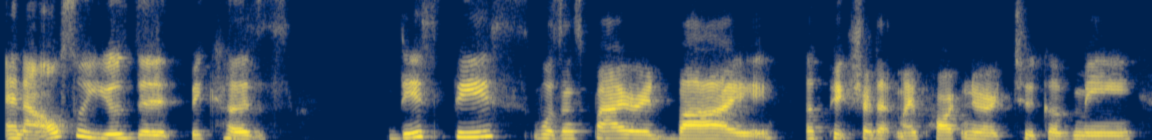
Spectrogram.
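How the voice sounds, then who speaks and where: Slow, bright-voiced woman, French her first language. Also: mid-range voice, steady tone. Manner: unhurried, pausing often with ums. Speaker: exhibiting artist. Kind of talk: presenting her artworks in a talk.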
